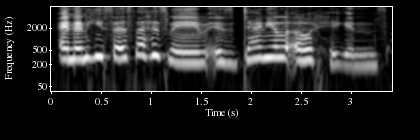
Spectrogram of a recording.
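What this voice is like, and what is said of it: Put-on British accent. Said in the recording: “I said that with a British accent, because he's Irish... I can't do an Irish accent”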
